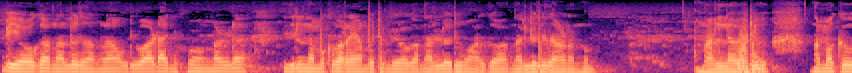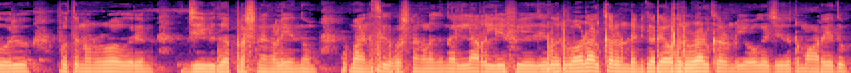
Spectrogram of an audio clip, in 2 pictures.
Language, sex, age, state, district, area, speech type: Malayalam, male, 30-45, Kerala, Alappuzha, urban, spontaneous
